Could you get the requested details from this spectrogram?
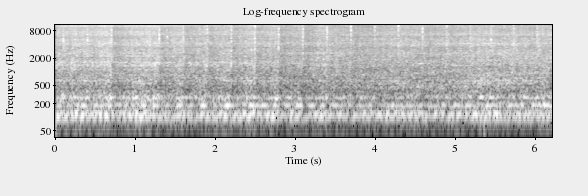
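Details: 1972 Chevrolet Monte Carlo V8 idling with a quick, regular, sharp airy ticking puff about three a second above the rumble: exhaust leak.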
